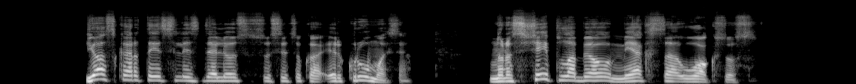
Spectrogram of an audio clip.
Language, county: Lithuanian, Vilnius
